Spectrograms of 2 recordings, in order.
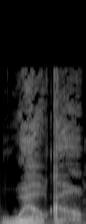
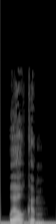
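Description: First: It is said in an evil villain voice. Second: It is said in a stern parent voice.

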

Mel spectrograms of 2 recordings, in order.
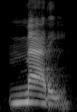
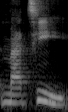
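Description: First: The middle consonant sounds like a soft D. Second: The middle consonant sounds like a crisp T. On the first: The speaker calls it right. "it's pronounced like it has D's" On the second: The speaker calls it wrong. "This bitch said Matty"

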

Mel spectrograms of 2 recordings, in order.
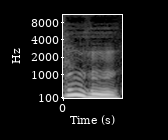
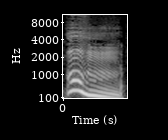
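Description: First: It is said in a flat, subdued tone. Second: It is said in a bright, excited tone.

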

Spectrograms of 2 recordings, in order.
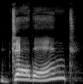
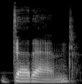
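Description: First: It is said in a put-on British accent. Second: It is said in a plain, unaffected accent.

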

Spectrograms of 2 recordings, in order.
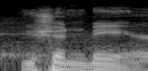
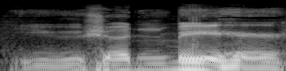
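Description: First: It is said gently, like an older lady. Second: It is said in a scary, menacing way.

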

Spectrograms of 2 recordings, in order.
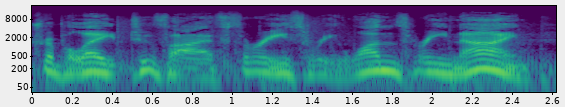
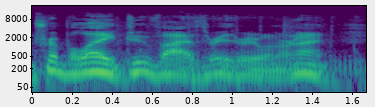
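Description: First: The number is said slowly. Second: The number is said fast.

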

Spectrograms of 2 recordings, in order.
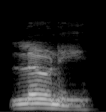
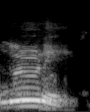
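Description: First: The vowel sounds like 'oh'. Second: The vowel sounds like 'oo'. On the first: The speaker calls it right. "they made sure I pronounced it Loney" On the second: The speaker calls it wrong. "not Loony"

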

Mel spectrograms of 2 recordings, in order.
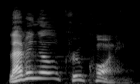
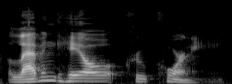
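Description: First: It is said in a British accent. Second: It is said in the speaker's normal accent.

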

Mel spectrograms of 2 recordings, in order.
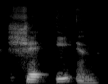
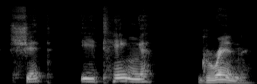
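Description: First: It is said fast, running together. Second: It is said slowly and clearly.

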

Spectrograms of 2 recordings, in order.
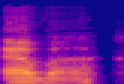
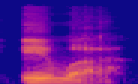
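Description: First: The middle consonant is a V sound. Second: The middle consonant is a W sound. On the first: The speaker calls it right. "it turns into a V sound. So if it's, you know, so it's Ewa" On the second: The speaker calls it wrong. "a lot of people are like Ewa, right? Because there's a W in there"

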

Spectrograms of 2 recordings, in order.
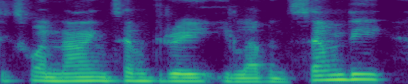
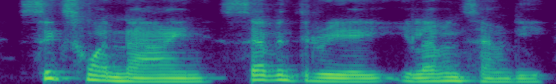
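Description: First: The number is said fast. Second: The number is said slowly.

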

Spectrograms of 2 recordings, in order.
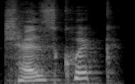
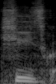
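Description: First: The first syllable sounds like 'chez'. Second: The first syllable sounds like 'cheese'. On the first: "Is it Chez Quick" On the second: "I think it's Cheese Quick"

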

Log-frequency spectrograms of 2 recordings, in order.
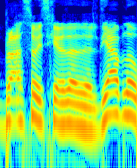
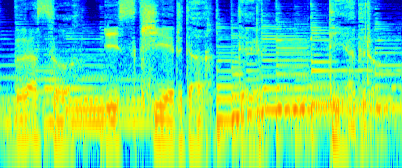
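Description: First: It is said without a Japanese accent. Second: It is said with a Japanese accent.

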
